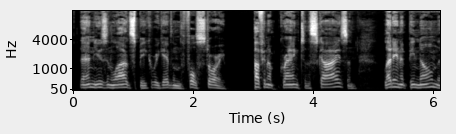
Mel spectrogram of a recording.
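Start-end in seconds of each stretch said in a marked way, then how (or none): none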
